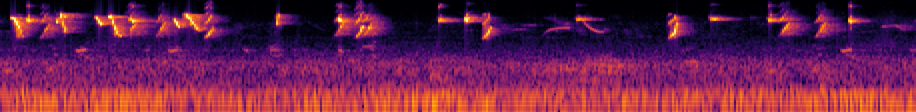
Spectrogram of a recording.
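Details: Saffron finch female calls and male song for stimulating a caged bird: a quick burst of high chirps, then scattered single notes and a few short clusters, faint hum below.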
